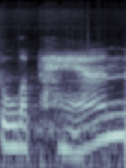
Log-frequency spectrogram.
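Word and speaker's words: Lapin: N yet it's pronounced Le Pan and I'm like you know an A doesn't make an I sound.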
